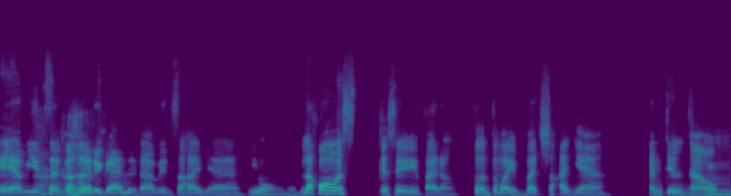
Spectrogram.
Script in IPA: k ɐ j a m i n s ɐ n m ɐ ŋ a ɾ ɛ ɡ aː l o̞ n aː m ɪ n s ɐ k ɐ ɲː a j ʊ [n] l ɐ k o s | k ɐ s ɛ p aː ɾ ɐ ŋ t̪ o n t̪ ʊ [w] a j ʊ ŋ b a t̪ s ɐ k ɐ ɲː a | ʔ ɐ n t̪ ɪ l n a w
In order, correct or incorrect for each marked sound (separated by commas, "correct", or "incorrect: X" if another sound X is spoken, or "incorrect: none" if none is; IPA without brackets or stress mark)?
incorrect: ŋ, correct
